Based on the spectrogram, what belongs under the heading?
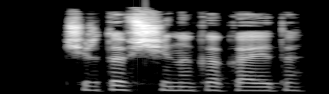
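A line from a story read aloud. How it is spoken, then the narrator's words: Muttering. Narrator (Russian): пробормотал я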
